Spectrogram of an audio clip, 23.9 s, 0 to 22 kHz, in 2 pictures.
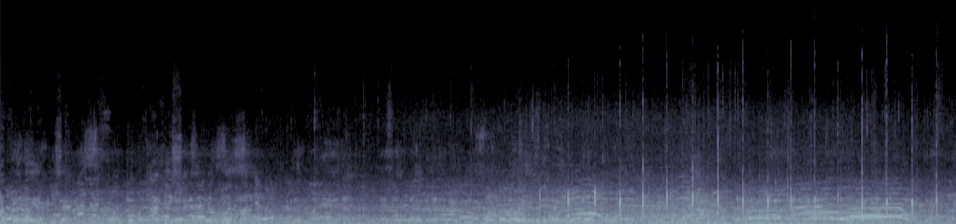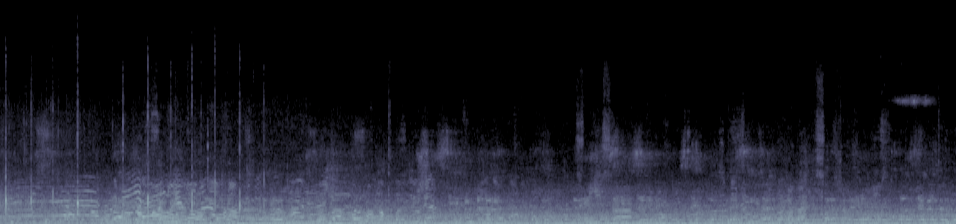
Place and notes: Champs Elysées, Paris - Le Tour/Tour de France 2010, Tour de France, Final Lap, Champs Elysées, Pari
Crowd, commentary, support vehicles, cyclists, on the final lap of the Tour de France 2010, Champs Elysées, Paris.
